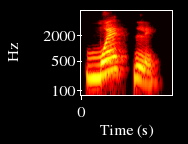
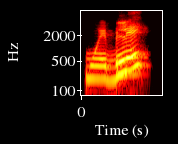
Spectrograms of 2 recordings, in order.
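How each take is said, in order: First: "mueble" stressed on MUE, falling on ble; "mueble" as MUE-ble, first syllable strong. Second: "mueble" wrongly stressed as mue-BLÉ; "mueble" with a rising, accented final é; stress on last syllable. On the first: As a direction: lean on MUE in "mueble", let ble drop. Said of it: "la fuerza de voz recae sobre mue". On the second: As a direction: push the BLE of "mueble" up and louder. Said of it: "si fuera una palabra aguda". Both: Shown as a demonstration.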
